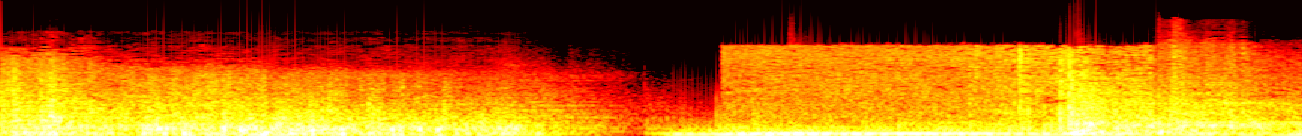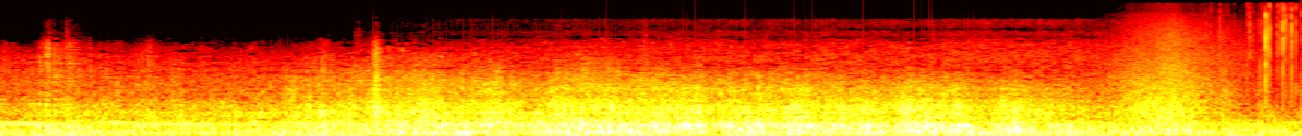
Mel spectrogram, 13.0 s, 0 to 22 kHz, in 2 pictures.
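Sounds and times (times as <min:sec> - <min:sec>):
thunder: 0:00.0 - 0:02.6.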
